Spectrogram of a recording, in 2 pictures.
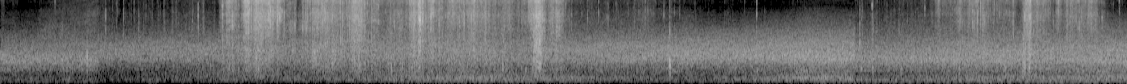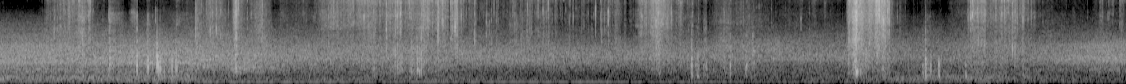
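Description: Dry leaf litter and twigs on a forest floor rustling and crackling under footsteps and handling, in irregular bursts separated by quieter stretches.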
